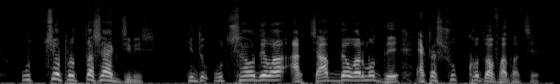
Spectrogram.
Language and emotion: Bengali, angry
